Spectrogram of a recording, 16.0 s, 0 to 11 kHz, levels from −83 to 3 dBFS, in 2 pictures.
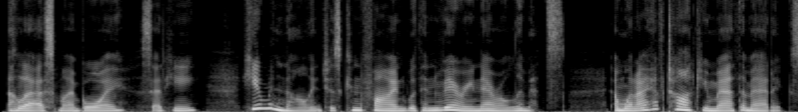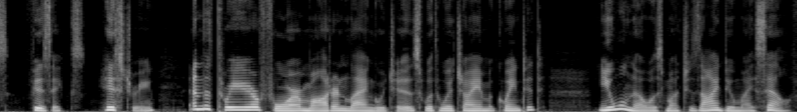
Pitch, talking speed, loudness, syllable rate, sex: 205 Hz, 160 wpm, -20 LUFS, 4.7 syllables/s, female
